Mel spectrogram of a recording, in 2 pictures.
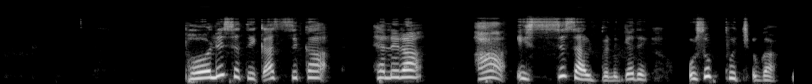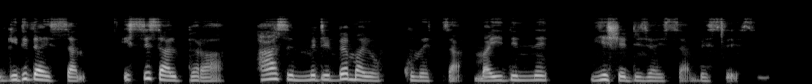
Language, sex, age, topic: Gamo, male, 18-24, government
